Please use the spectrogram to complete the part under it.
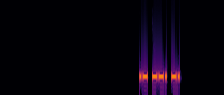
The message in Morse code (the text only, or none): AGN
